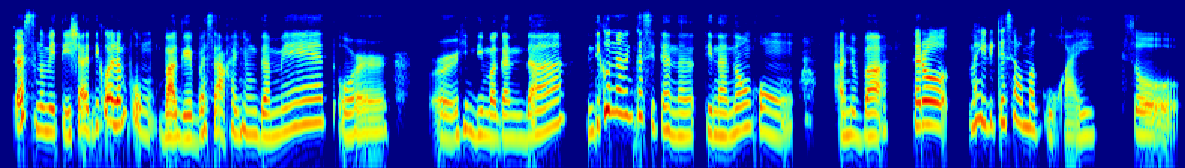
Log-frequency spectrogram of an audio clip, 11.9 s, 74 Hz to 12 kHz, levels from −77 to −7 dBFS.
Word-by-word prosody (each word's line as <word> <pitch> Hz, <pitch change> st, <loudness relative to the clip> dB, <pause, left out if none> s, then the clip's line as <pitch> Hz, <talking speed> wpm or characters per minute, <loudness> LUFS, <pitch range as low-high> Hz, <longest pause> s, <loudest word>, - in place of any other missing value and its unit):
tapos -, -, +6 dB
ngumiti 225 Hz, -3 st, 0 dB
siya 225 Hz, -, +2 dB
hindi 265 Hz, -, -6 dB
ko -, -, +8 dB
alam 280 Hz, +4 st, +5 dB
kung 205 Hz, -, -6 dB
bagay 185 Hz, 0 st, +4 dB
ba 210 Hz, -, 0 dB
sa'kin 235 Hz, -1 st, -1 dB
yung 210 Hz, -, -5 dB
damit 260 Hz, +10 st, 0 dB
or 110 Hz, -, -2 dB, 0.4 s
or 185 Hz, -1 st, -2 dB
hindi 225 Hz, -5 st, -4 dB
maganda 195 Hz, +8 st, 0 dB, 0.2 s
hindi 225 Hz, +5 st, -2 dB
ko -, -, +8 dB
na 400 Hz, -, +4 dB
rin 355 Hz, -, -4 dB
kasi 355 Hz, -6 st, -2 dB
tina 200 Hz, -5 st, -2 dB
tinanong 215 Hz, +3 st, -1 dB
kung 215 Hz, -5 st, -3 dB, 0.5 s
ano 200 Hz, +1 st, -2 dB
ba 200 Hz, +3 st, +4 dB, 0.3 s
pero 275 Hz, 0 st, +7 dB, 0.2 s
mahilig 290 Hz, -1 st, -1 dB
kasi 350 Hz, -, -5 dB
ako 290 Hz, -, 0 dB
mag-ukay. 195 Hz, 0 st, -9 dB, 0.3 s
So, 460 Hz, 0 st, -3 dB
220 Hz, 160 wpm, -24 LUFS, 195-270 Hz, 0.5 s, ko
